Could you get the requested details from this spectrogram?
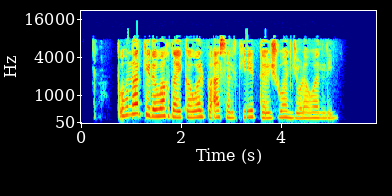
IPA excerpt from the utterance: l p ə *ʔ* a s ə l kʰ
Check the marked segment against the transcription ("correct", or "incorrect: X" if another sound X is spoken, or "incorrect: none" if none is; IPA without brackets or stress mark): correct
